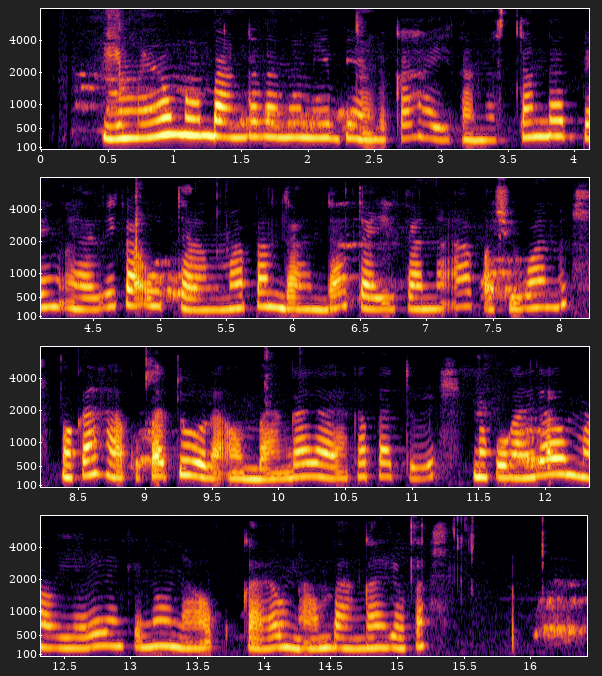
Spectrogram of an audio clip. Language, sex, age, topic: Oshiwambo, female, 18-24, finance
